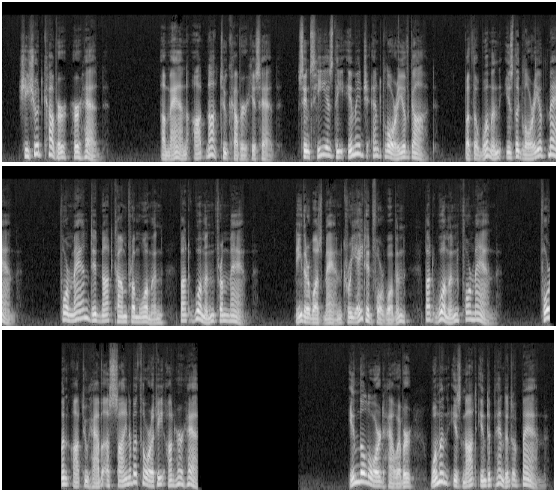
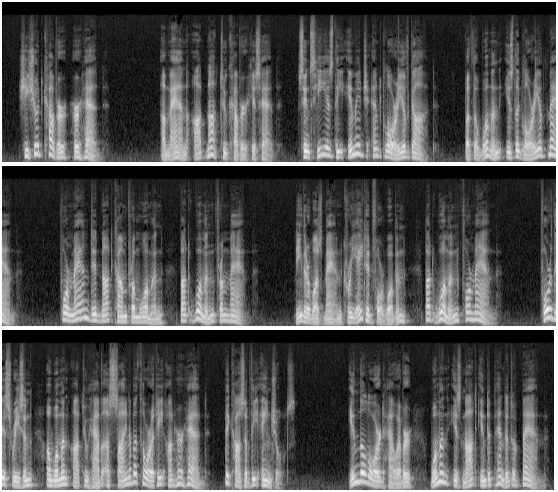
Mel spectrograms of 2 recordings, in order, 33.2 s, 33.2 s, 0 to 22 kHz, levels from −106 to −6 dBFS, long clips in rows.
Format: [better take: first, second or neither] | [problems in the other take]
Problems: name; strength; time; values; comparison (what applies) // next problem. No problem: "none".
second | audio cutting out; at 22 s for 1.5 s and at 26 s for 2 s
